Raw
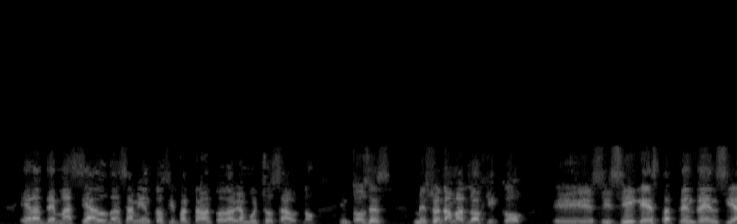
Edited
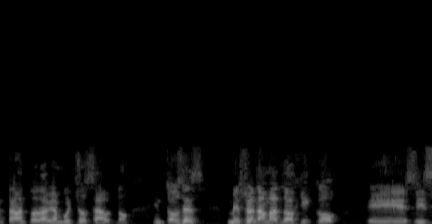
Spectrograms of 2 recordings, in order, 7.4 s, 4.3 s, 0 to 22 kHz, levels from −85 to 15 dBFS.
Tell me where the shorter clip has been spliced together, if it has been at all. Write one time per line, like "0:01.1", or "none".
none

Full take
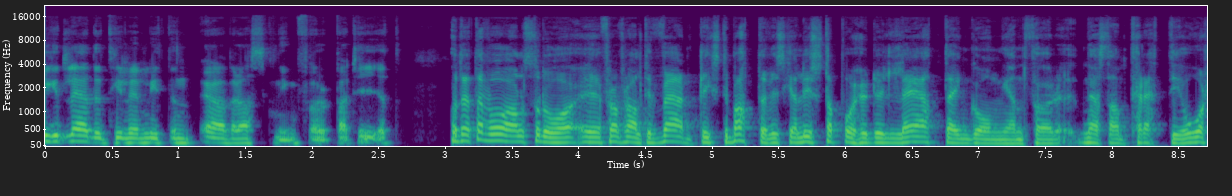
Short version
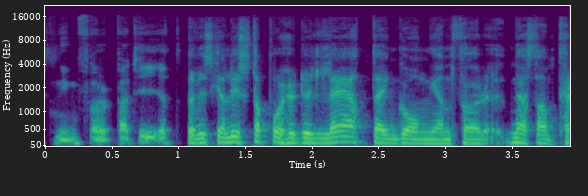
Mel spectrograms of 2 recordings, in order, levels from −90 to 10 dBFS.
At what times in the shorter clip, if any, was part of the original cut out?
0:01.1

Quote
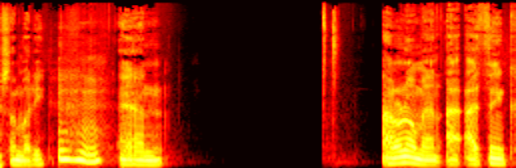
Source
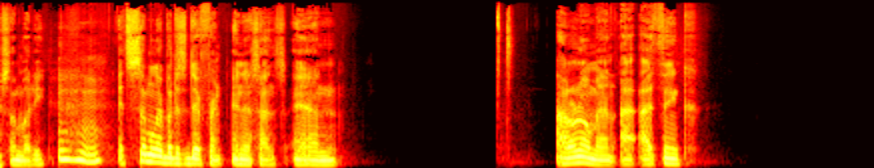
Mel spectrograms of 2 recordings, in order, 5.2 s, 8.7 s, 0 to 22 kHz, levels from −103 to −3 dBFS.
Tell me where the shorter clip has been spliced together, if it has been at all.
0:01.1

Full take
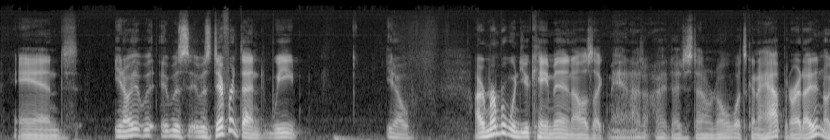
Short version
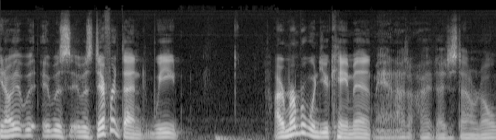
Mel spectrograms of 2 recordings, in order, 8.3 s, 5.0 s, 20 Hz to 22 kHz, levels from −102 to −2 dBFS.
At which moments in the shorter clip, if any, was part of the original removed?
0:02.6
0:03.7

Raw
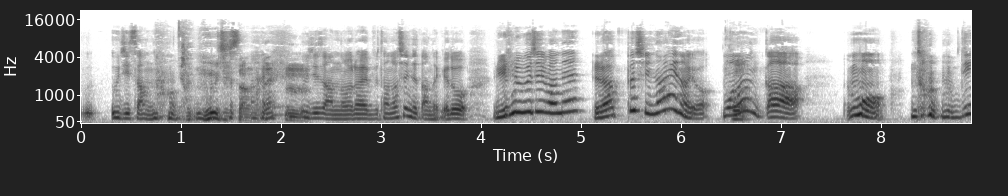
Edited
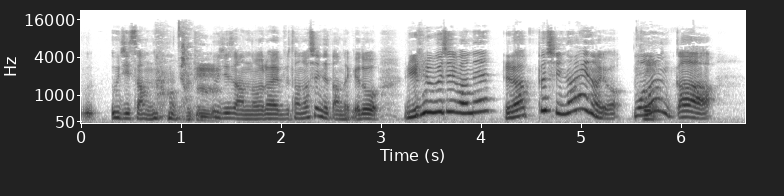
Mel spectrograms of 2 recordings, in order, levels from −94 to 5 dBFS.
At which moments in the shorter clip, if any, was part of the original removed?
0:01.1

